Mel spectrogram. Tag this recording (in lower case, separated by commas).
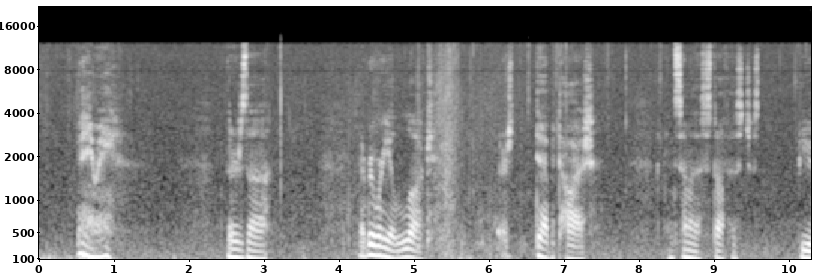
speech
